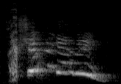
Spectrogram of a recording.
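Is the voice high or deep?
high. It is screamed in a high voice.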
